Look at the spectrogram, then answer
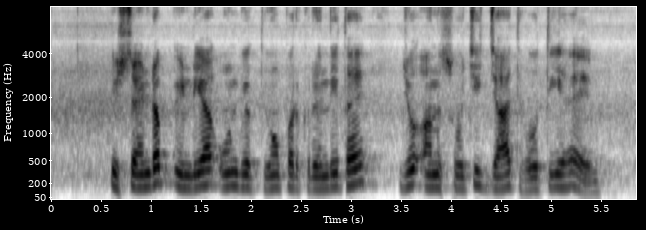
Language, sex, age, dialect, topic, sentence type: Hindi, male, 60-100, Marwari Dhudhari, banking, statement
